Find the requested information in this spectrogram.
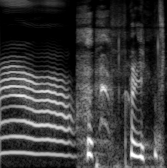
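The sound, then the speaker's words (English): A person mimics a cat, holding a long steady vocal tone and then giving two or three short, bending meows, fairly loud. “I'll get you a cat backpack. Meow. Meow.”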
